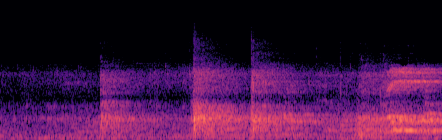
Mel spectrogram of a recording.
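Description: Badminton rackets striking a shuttlecock during a rally: a series of sharp hits about a second apart, each ringing on in the echo of the large hall, the loudest about midway.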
